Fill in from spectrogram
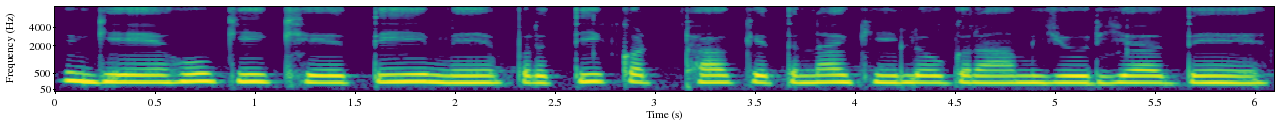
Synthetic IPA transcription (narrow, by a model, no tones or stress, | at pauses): ɡeːɦũkikʰeːt̪imẽpɾət̪ikəʈʰːakɪt̪nakiloɡɾaːmjuːɾɪjad̪ẽː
